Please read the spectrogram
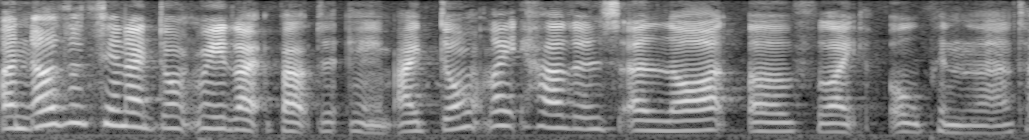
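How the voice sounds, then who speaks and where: The speaker is a woman at a moderate pace. Her pitch swings very widely. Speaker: gaming YouTuber. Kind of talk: game review commentary. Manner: hesitant, many fillers.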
